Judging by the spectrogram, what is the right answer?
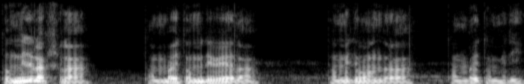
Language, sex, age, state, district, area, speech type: Telugu, male, 45-60, Andhra Pradesh, East Godavari, rural, spontaneous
